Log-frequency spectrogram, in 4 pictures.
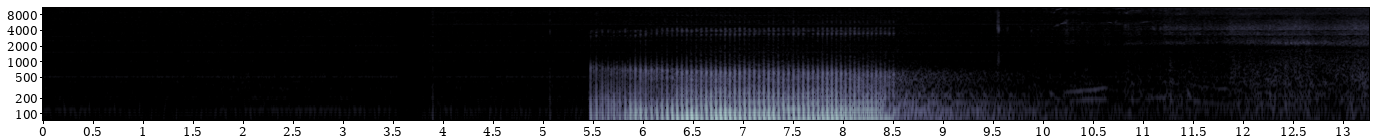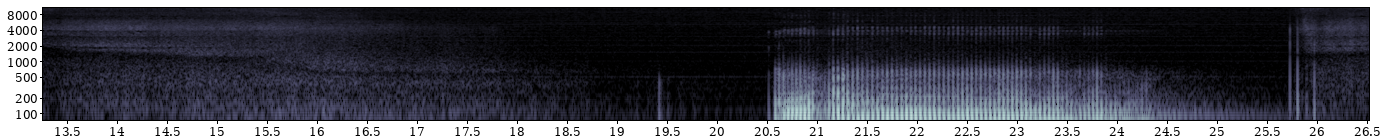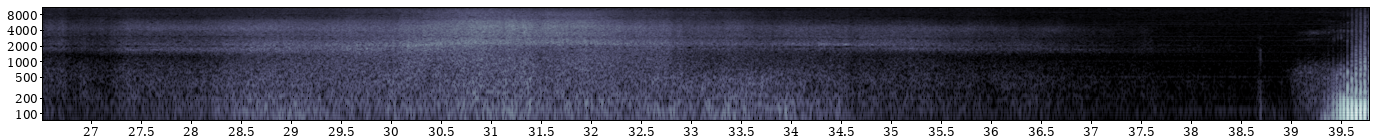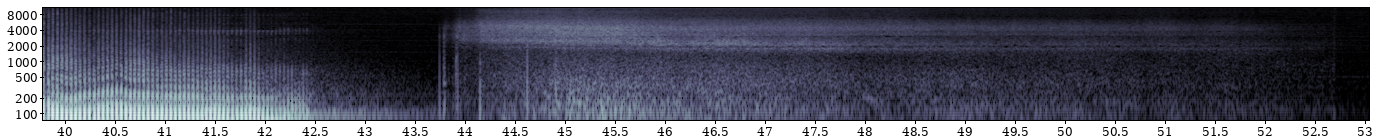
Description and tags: Sleeping giant
A giant sleeps in his cave in the Midgard mountains. He snores so violently, that the whole mountain shakes. People thought it was an earthquake.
